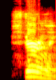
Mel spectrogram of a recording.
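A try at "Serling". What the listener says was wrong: T. No T. No T.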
